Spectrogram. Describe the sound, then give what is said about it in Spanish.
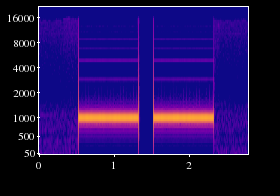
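Two steady, loud electronic beeps signalling the second call, each lasting under a second, separated by a short gap, with nothing else around them. “Esta es la segunda llamada.”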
